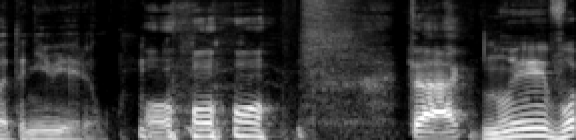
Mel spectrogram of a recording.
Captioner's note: groans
